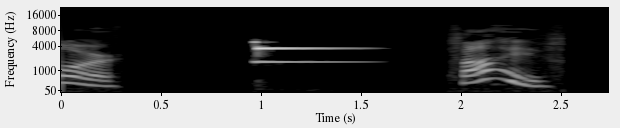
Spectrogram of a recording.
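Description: A bright chime rings once.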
